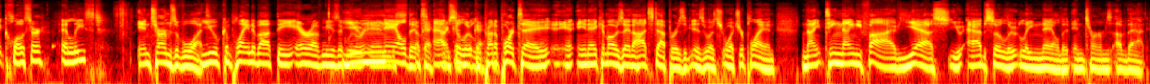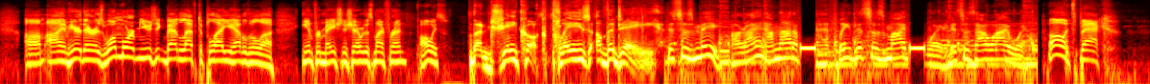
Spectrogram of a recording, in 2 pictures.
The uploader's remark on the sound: heading to the phone lines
